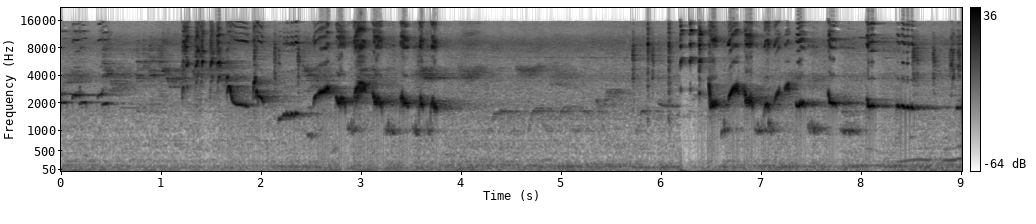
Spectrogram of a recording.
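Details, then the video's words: White-rumped shama from Medan in full, contest-ready song packed with fill phrases: loud, quick whistled notes that rise and fall in rapid runs, sharp clicks, and a brief quiet gap before another lively burst. "murai batu medan gacor siap ikut lomba || murai batu gacor full isian"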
